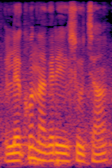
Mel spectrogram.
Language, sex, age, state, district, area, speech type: Sanskrit, male, 18-30, Kerala, Thiruvananthapuram, urban, spontaneous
